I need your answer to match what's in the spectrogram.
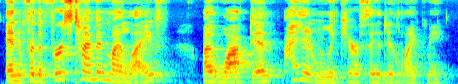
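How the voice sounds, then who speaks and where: A woman's voice: mid-range voice, lively intonation, fairly quick, roomy sound. A woman in an interview telling an emotional personal story earnestly, acting out what others said. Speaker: guest. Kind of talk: casual storytelling in a podcast interview.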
